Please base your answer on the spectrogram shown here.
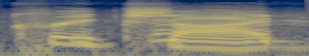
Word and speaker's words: Creekside: Now it's spelled Creekside, but if you live there, it's Creekside.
